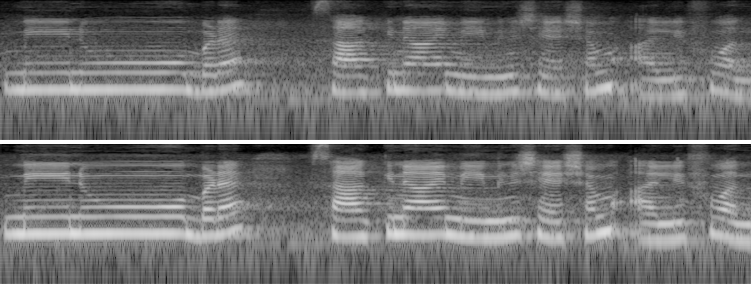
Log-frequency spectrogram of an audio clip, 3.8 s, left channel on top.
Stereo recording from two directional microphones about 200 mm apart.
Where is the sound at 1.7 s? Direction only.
55° right (ahead or behind).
